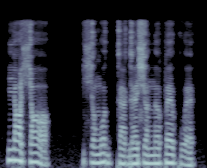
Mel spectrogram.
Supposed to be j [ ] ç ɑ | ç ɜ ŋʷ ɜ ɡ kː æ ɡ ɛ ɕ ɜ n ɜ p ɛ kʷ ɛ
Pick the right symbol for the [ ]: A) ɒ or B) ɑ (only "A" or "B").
B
